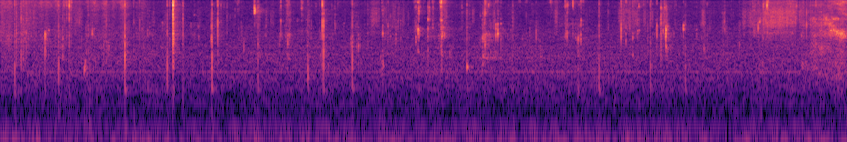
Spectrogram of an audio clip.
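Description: Close-miked chewing and crunching of a frozen sweet treat: irregular sharp crunches throughout, with a fresh bite into a new piece near the end.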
